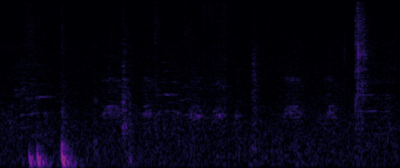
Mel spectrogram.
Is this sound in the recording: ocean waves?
no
